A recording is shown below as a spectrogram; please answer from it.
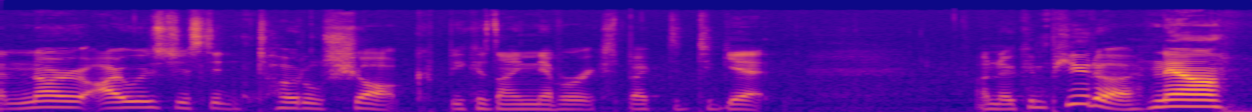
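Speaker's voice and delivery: usual speaking voice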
